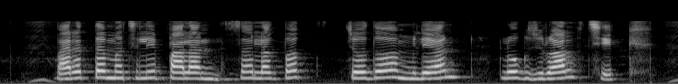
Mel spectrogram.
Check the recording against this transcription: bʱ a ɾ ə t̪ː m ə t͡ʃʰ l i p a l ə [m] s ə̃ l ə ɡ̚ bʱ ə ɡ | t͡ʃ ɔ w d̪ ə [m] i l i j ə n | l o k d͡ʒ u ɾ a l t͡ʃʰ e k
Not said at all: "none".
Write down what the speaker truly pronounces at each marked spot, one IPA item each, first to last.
n, m

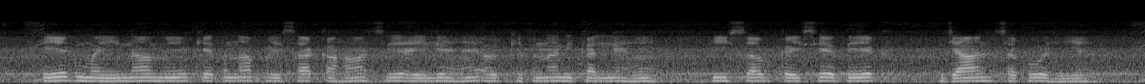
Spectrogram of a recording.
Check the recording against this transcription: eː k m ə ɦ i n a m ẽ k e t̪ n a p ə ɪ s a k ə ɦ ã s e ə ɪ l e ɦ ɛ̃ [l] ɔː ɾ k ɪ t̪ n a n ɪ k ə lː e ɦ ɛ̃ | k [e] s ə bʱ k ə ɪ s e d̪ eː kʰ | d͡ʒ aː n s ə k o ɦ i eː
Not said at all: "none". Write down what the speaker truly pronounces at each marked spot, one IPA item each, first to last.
none, i

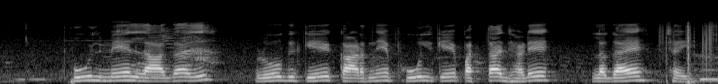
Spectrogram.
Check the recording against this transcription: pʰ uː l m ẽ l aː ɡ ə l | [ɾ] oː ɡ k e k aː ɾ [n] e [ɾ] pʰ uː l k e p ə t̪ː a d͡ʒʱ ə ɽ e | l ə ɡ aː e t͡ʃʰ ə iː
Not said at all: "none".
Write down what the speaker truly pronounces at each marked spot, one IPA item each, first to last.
ɾ, n, none

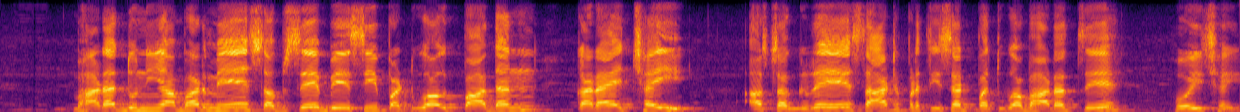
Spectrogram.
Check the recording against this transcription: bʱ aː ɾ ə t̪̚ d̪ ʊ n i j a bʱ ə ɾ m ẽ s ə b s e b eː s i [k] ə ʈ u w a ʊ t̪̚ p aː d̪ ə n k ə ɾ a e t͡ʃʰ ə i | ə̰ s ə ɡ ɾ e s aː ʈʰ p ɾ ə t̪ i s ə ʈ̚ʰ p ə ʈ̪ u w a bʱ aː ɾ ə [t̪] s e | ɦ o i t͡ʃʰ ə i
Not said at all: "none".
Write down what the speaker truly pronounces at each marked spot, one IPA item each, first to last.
p, t̪

